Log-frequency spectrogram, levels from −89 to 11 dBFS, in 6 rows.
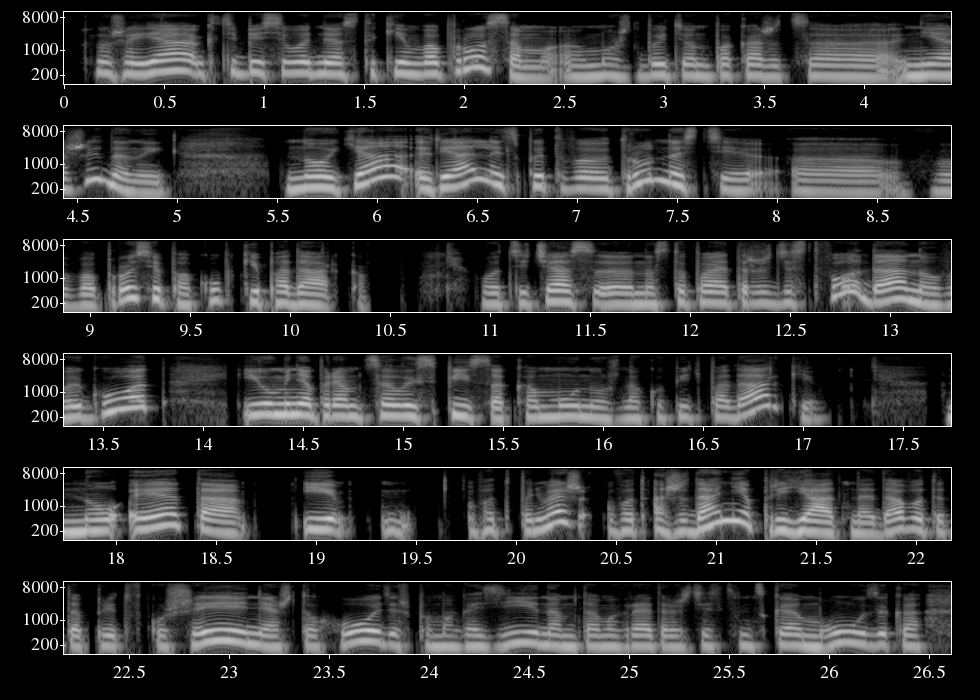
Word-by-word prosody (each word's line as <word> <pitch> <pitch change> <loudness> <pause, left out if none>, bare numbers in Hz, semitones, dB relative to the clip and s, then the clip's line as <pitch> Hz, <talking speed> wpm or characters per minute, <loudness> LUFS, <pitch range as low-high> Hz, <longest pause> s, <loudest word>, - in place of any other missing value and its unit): Слушай, 220 -2 0
я 260 0 +4
к 215 - -9
тебе 240 -1 -3
сегодня 225 -1 +1
с 195 - -10
таким 225 -1 -1
вопросом, 220 - 0
э - - -8
может 185 -1 -5
быть, 205 +1 -2
он 195 -2 -3
покажется, 185 -1 -4
э, - - -7
неожиданный, 195 - 0 0.5
но 220 +3 +4
я 260 - +4 0.2
реально 250 - +3
испытываю 210 -4 -1
трудности, 215 - -1
э, 165 -2 -7
в 170 -1 -8
вопросе 260 - +2
покупки 215 +4 -4
подарков. 190 -6 -2 0.5
Вот 190 -2 -5
сейчас, 205 +1 +1
э, 185 0 +2
наступает 195 +1 -2
Рождество, 200 - -3
да, 245 +5 +5
Новый 195 -2 +1
год, 330 - +2 0.3
и 230 -1 -1
у 240 - +6
меня 240 -1 +7
прям 215 -1 +1
целый 215 +2 +3
список, 190 -4 -2
кому 200 +2 -1
нужно 185 -2 -4
купить 195 0 -10
подарки. 205 - -1 0.6
Но 200 +2 +3
это 230 - +4 0.3
и, 225 -2 +4 0.2
м, 200 - -7 0.3
вот 210 +2 -8
понимаешь, 270 - +2
вот 205 0 -4
ожидание 245 - +4
приятное, 195 - +2
да, 200 +6 +1
вот 220 -4 -2
это 185 0 -3
предвкушение, 205 +4 +1
что 185 +1 -7
ходишь 220 -1 +2
по 185 - -9
магазинам, 185 +2 -2
там 185 0 -4
играет 185 0 -3
рождественская 190 +3 -5
музыка, 200 0 -1
200 Hz, 145 wpm, -23 LUFS, 185-230 Hz, 0.6 s, меня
